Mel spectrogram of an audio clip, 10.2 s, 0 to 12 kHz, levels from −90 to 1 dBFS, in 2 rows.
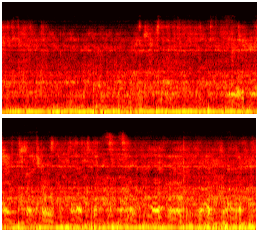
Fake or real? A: fake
